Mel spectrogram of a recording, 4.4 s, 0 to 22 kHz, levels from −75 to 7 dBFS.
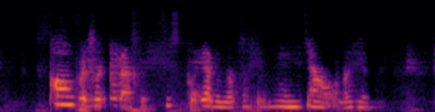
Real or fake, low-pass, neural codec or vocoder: fake; 14.4 kHz; codec, 44.1 kHz, 0.9 kbps, DAC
